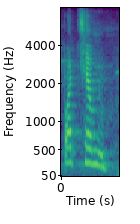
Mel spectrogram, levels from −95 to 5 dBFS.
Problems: constant background noise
